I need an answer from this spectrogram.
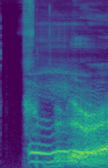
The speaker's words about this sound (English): It's my stomach growling. Sorry. Oh, no. I'm so hungry.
